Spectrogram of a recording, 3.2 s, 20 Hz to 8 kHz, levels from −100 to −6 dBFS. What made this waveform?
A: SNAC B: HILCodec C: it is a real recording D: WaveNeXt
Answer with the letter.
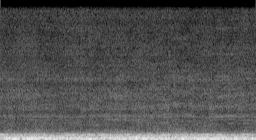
A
